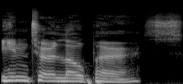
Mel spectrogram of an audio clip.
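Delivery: reverberating, echoing dragon voice. Narrator voicing a dragon rising from a well: thundering dragon voice. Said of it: "in a thundering voice that echoes".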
